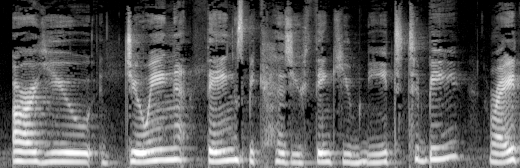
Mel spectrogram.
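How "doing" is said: heavy stress on the word "doing". Asking listeners about how they use self-care time; stress on 'doing'. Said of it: "See how I put the emphasis on doing?".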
